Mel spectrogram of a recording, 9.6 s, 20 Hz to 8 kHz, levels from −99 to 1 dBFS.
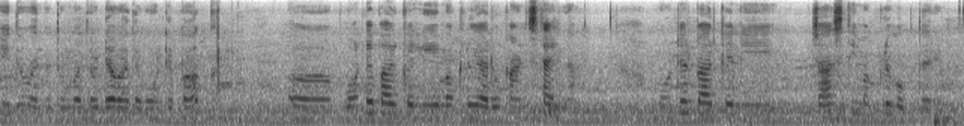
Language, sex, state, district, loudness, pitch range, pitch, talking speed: Kannada, female, Karnataka, Dakshina Kannada, -25 LUFS, 175-220 Hz, 180 Hz, 120 wpm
